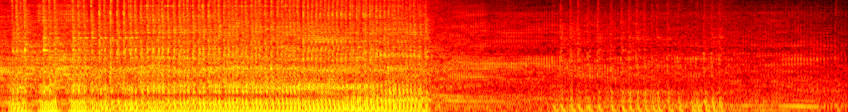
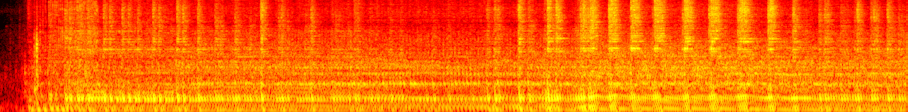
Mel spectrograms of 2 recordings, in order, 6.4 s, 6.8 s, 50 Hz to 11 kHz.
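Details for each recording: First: Stock, used 2005 Kawasaki KDX 200 two-stroke, completely cold after sitting a day, kick-started before teardown: loud crackling revs then a steady ringing idle; starts and runs healthy. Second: 2005 Kawasaki KDX 200 two-stroke, first start on choke: catches and crackles, revving unevenly with sputtering blips; runs rough, owner thinks the fuel-air mixture needs adjusting.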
